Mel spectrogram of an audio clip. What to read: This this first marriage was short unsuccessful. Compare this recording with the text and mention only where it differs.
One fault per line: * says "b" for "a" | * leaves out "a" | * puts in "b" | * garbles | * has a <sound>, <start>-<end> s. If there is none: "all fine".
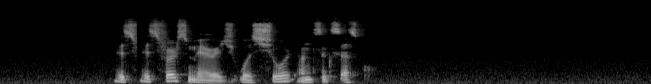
all fine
